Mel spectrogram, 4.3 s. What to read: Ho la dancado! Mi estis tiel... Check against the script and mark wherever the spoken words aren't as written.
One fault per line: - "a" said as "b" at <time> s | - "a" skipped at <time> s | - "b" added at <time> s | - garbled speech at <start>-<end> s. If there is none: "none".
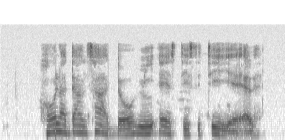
none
